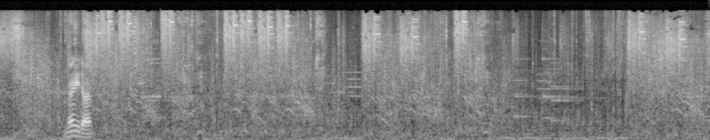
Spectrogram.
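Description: Magical blasts and zaps ring out in quick bursts.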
